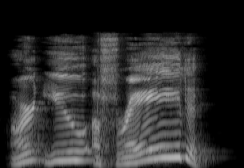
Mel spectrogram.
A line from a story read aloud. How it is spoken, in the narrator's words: snarled the wolf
